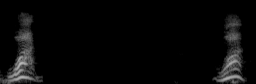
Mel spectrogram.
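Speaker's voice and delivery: "One" said full and weighty, standing alone; emphatic, committed "One"; gospel one. Shown as a demonstration. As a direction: say "One" like the most important word ever. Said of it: "I want you to say a gospel one".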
